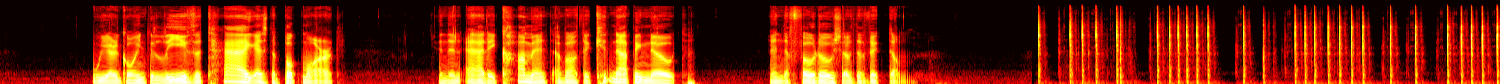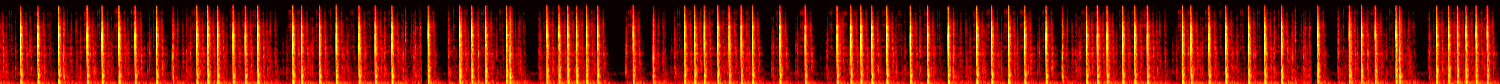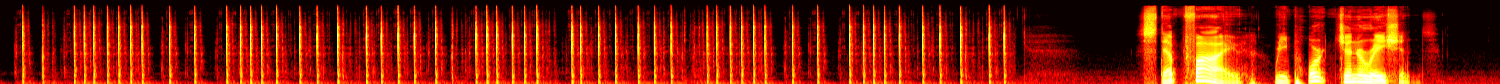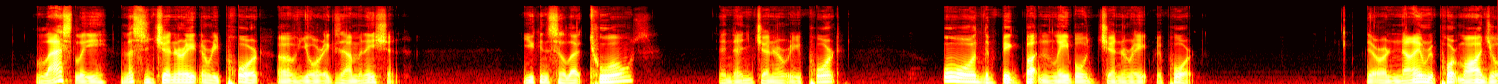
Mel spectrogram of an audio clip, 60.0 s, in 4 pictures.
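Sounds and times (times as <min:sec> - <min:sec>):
keyboard typing clicks: 0:10.4 - 0:40.2.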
